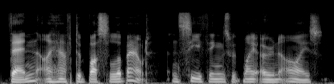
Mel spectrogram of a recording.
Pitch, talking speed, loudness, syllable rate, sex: 125 Hz, 235 wpm, -21 LUFS, 5.2 syllables/s, male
